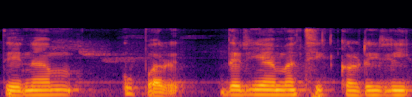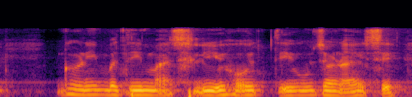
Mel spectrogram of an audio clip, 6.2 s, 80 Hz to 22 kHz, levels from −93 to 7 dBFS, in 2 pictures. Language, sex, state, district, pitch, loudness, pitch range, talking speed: Gujarati, female, Gujarat, Valsad, 150 Hz, -16 LUFS, 145-155 Hz, 115 wpm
